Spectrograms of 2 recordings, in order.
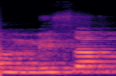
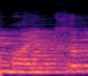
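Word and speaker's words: Miescher: मिसर था कहीं कहीं माइकर लिखा है जबकि उनका स्पेलिंग जो होता है एम ई आई एस सी एच ई आर होता है इससे चाहे मिसर पढ़िए चाहे आप माइकर पढ़िए इंग्लिश व वर्ड में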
